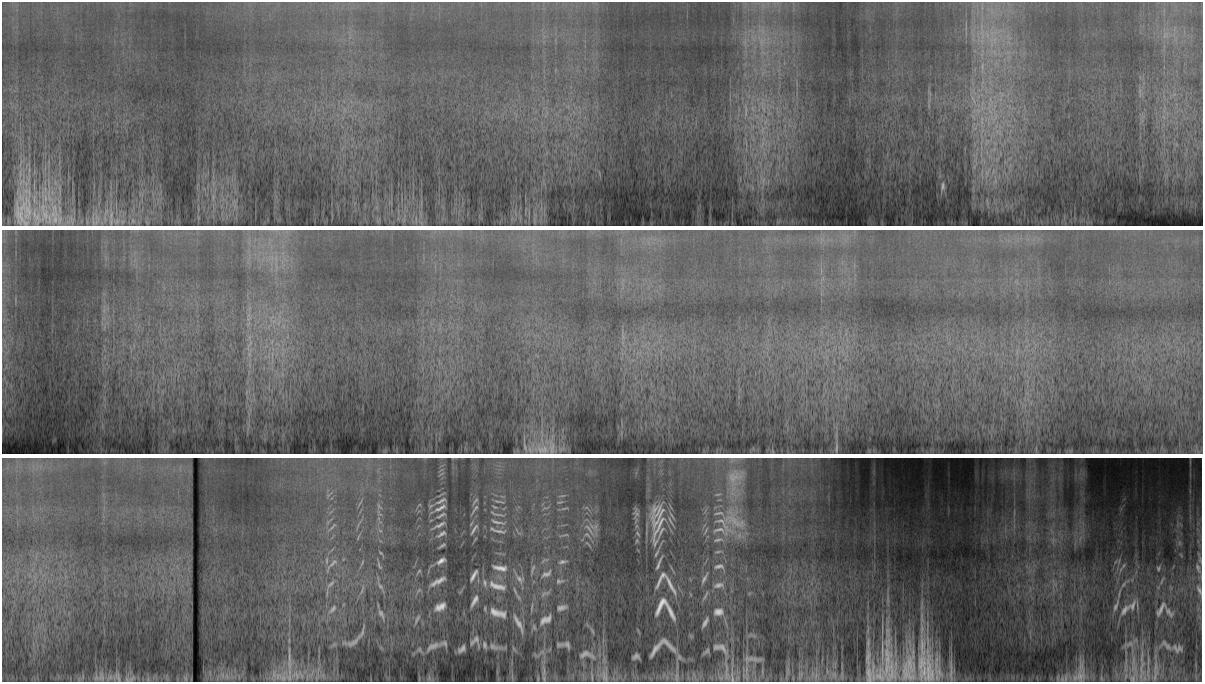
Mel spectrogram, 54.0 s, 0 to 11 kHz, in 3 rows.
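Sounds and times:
wind buffeting microphone: 0.0 - 16.9, 19.0 - 54.0
small waves splashing against rocks: 3.2 - 38.9.

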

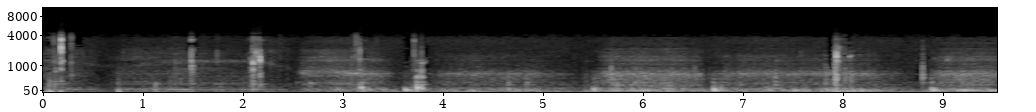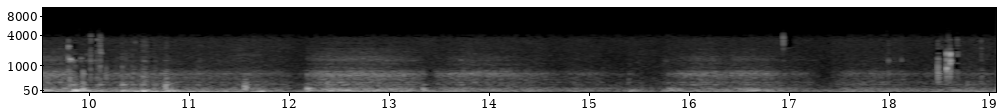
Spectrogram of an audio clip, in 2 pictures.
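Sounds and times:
clicks and knocks against camera: 0.0 - 0.4, 1.4 - 2.4, 3.1 - 3.9, 9.8 - 10.9
low rumble of moving water: 0.0 - 19.0
swimmer breathing underwater: 0.8 - 10.4, 11.3 - 18.6.

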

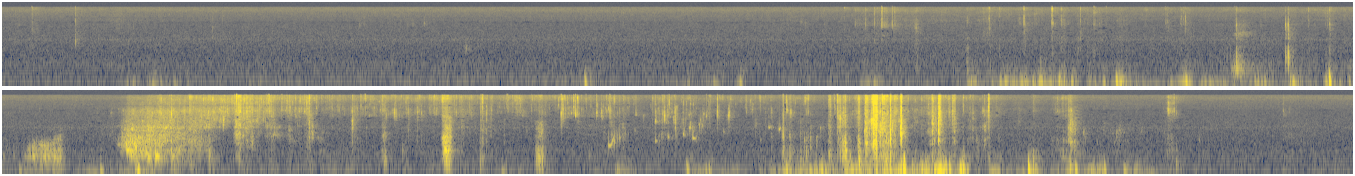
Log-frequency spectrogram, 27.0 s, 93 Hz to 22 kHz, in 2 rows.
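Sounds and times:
water pouring and splashing: 14.7 - 22.5
water dripping: 14.8 - 21.6.

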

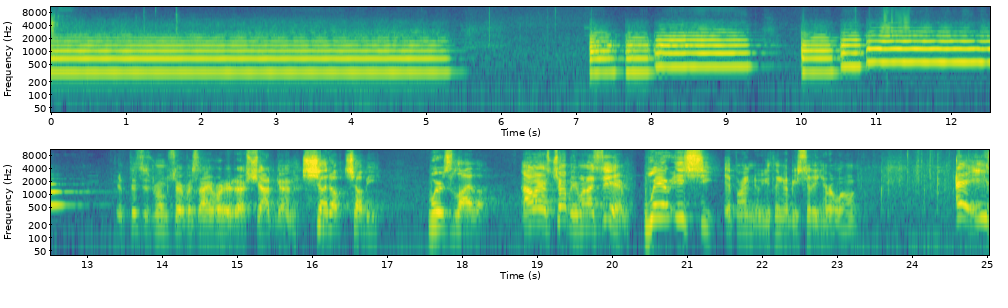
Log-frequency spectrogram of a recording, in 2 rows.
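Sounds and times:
solo trumpet playing long tones: 0.0 - 5.8, 7.1 - 13.4.

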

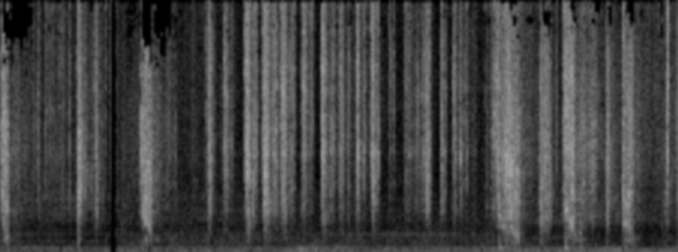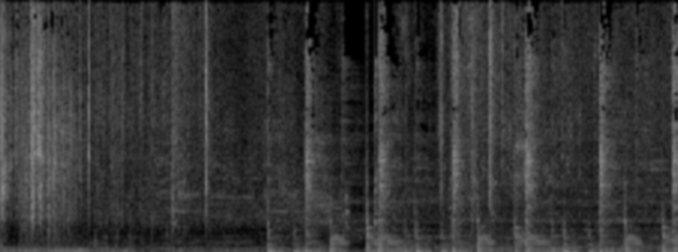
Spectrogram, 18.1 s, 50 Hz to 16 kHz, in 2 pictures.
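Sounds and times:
trowel scraping soil: 0.0 - 10.2.

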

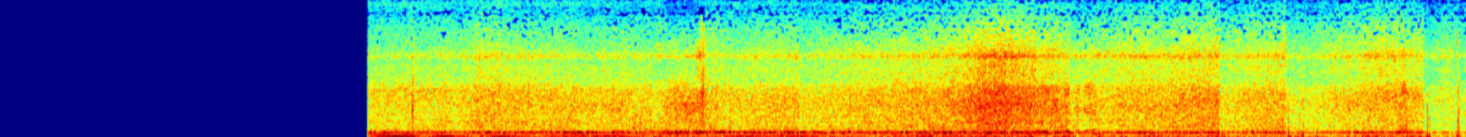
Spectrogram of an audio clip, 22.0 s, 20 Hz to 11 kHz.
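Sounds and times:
airplane engines droning in cabin: 5.5 - 22.0.

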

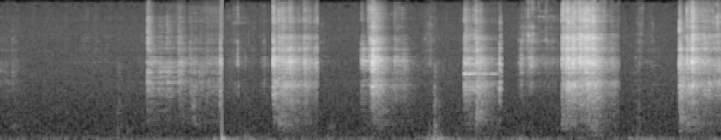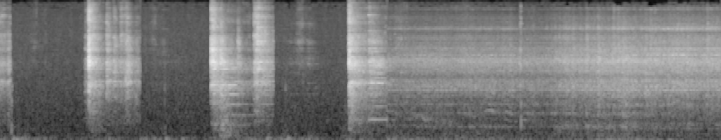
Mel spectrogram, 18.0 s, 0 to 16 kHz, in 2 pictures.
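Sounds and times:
metal pipes clinking and rattling: 1.8 - 7.8, 8.5 - 9.2, 10.1 - 10.8, 11.6 - 12.5, 13.4 - 14.0.

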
